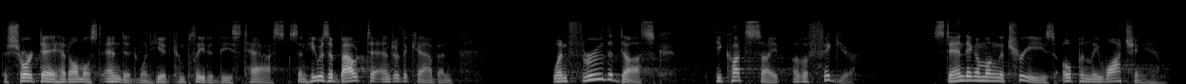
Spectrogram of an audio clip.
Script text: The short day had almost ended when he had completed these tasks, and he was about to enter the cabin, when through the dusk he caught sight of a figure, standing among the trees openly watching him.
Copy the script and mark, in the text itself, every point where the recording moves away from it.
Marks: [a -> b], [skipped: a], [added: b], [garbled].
The short day had almost ended when he had completed these tasks, and he was about to enter the cabin, when through the dusk he caught sight of a figure, standing among the trees openly watching him.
